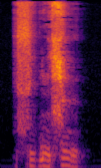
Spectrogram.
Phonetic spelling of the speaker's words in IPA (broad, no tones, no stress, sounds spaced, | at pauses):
s i ɠ ĩ ɕ ʉ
